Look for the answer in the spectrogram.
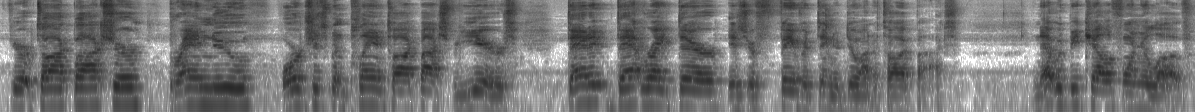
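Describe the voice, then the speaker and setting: A man's voice: on the high side, unhurried, fairly bright tone. A man giving a casual, rambling demo as a hobby musician, often restarting his phrases. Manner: rambling, repeats starts of phrases. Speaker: hobbyist talk box musician.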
